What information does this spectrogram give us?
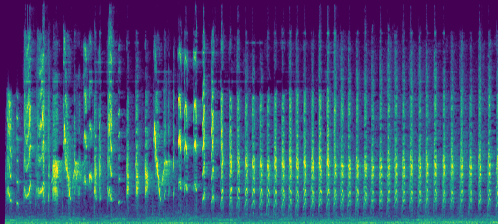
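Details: Long-tailed shrike with a busy, full song: a rapid jumble of harsh chattering notes that settles into a steady run of scratchy, evenly spaced pulses, about five per second, against a low background hum.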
